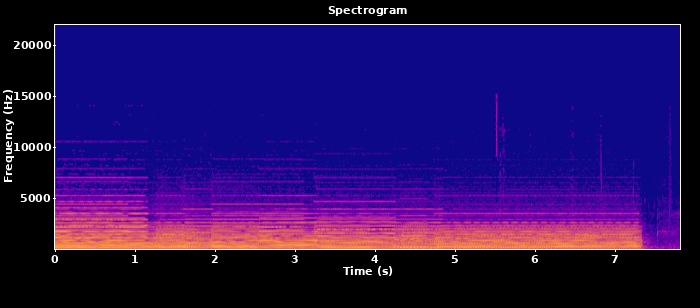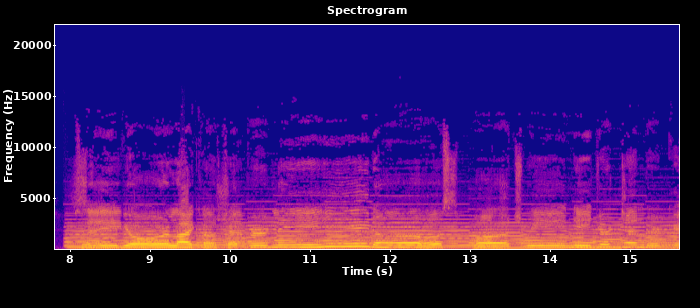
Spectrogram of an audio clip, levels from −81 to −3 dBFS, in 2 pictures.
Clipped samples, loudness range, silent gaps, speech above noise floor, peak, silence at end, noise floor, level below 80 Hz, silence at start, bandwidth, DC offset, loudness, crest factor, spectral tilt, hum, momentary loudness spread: under 0.1%; 10 LU; none; 39 dB; 0 dBFS; 0 s; -52 dBFS; -46 dBFS; 0 s; 13 kHz; under 0.1%; -16 LUFS; 16 dB; -6.5 dB/octave; none; 11 LU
